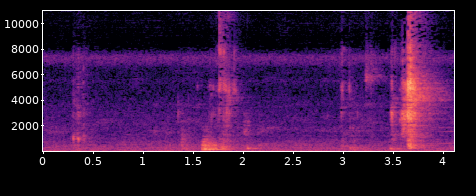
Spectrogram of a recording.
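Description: Mouth and handling noises of someone tasting a piece of set gelatin. There is a soft sound about a second and a half in, then a short, sharp breathy noise near the end, the loudest sound, as the piece goes into the mouth.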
